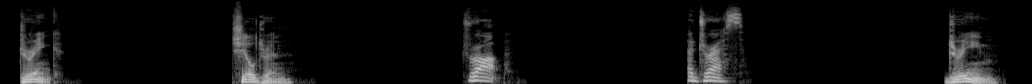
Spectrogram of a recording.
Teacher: When the D is followed by an R, the D changes and becomes an almost j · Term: D plus R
